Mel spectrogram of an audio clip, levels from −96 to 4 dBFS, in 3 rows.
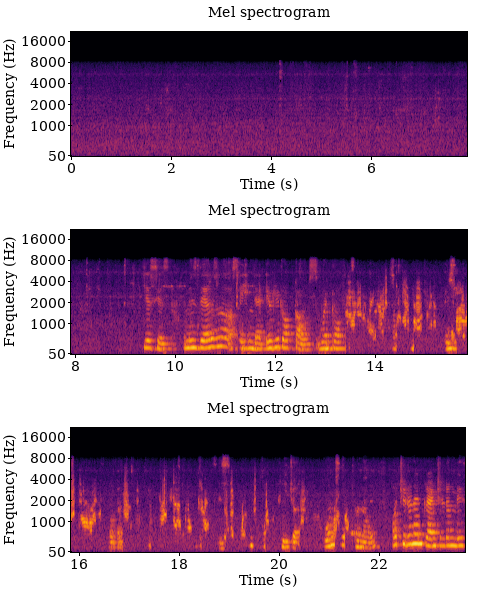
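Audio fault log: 0.0–11.57 s and 12.47–12.77 s, other side's voice leaking through: the echo canceller likely left a residue of the far-end loudspeaker signal in the microphone path. A faint second voice sits under the talker, about 35 to 40 dB down, barely audible.
13.32–22.24 s, other side's voice leaking through: here the canceller likely failed far more, and the far-end voice comes through only about 5 dB below the talker. It is a clearly competing second voice, heard through the 8 kHz-wide Opus call path.
11.24–11.31 s, speech suppressed in double talk: with both sides active, the echo suppressor likely could not separate the talker from the echo and attenuated both. The result is a brief 70 ms dip of roughly 20 dB in the talker's level.
13.39–16.67 s and 17.34–21.55 s, speech suppressed in double talk: during long overlaps with the far end, the suppressor likely kept clamping the microphone signal. 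The talker's voice sinks by about 20 to 25 dB in patches totalling several seconds, sounding ducked.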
